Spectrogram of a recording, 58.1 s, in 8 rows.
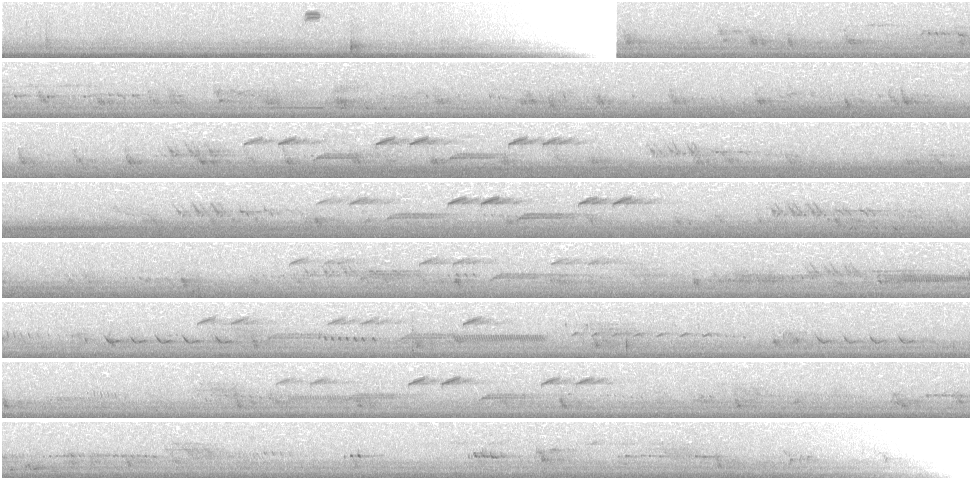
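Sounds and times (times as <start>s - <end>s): outdoor background noise: 0.0s - 58.0s
small birds chirping: 22.6s - 57.7s.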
